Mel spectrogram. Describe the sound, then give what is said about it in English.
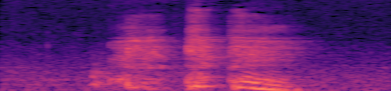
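A person clears their throat in a short series of rough, rasping bursts, one longer rasp followed by two quick ones, fairly faint and alone with no talk. “clear my throat a little”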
